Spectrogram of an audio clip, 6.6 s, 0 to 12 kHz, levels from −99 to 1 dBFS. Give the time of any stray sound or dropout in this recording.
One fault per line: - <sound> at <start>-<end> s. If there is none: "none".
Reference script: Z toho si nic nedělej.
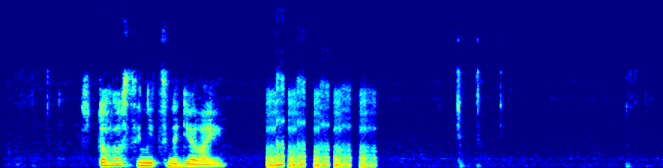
- laugh at 2.7-3.8 s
